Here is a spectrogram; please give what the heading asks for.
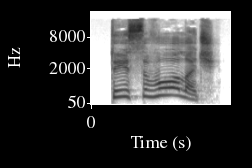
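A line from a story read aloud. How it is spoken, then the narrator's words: Commander yelling. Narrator (Russian): заорал командор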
